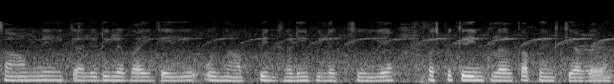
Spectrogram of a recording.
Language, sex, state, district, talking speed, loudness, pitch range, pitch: Hindi, female, Haryana, Jhajjar, 195 wpm, -17 LUFS, 175-190 Hz, 180 Hz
